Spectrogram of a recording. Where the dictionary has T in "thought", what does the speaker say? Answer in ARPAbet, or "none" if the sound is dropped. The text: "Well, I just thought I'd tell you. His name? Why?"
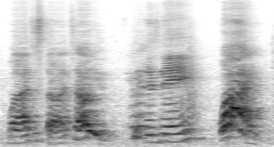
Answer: none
